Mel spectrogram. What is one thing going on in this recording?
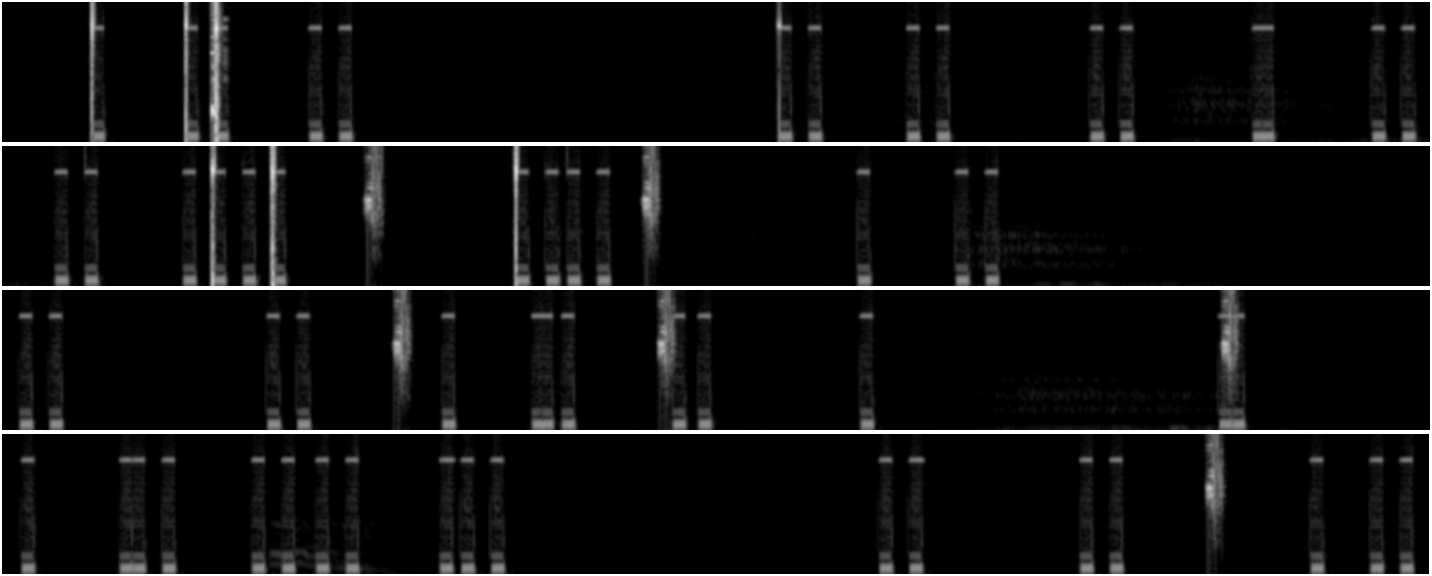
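Sharp electronic clicks snap now and then.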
